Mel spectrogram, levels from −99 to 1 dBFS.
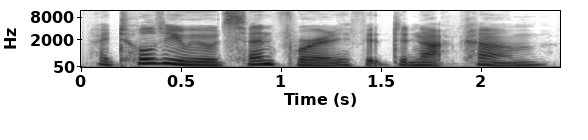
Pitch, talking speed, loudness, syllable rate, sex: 180 Hz, 325 wpm, -15 LUFS, 5.9 syllables/s, female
